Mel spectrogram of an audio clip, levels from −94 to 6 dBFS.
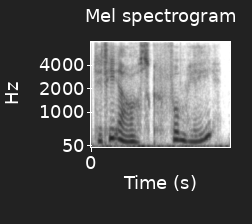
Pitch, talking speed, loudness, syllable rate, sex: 200 Hz, 215 wpm, -16 LUFS, 4.2 syllables/s, female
